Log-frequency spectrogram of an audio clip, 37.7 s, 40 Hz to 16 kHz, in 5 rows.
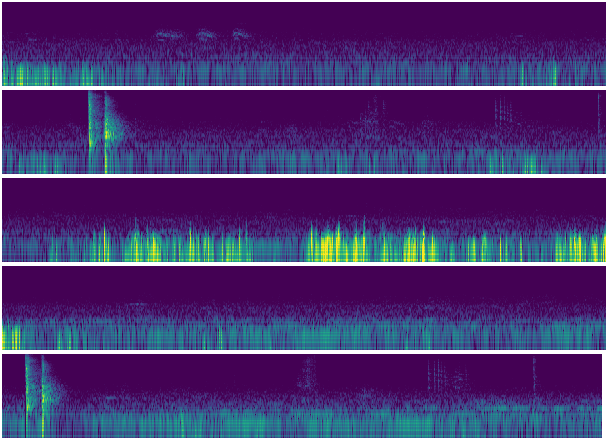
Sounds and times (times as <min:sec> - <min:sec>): Arrow: 0:08.6 - 0:09.3, 0:30.5 - 0:31.1.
